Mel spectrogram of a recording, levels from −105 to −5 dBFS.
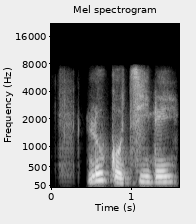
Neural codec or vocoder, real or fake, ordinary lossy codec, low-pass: none; real; Opus, 32 kbps; 7.2 kHz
